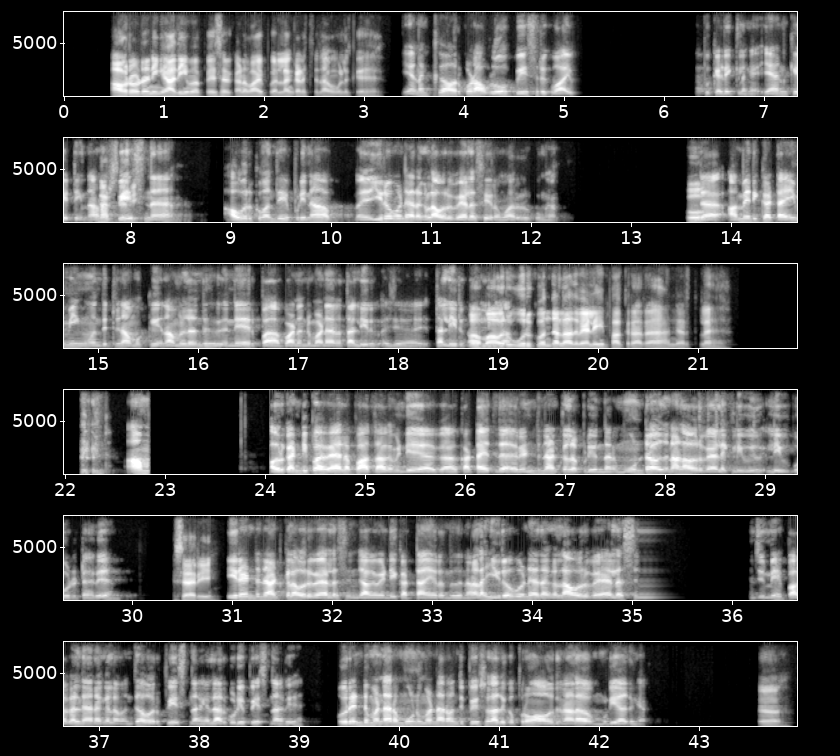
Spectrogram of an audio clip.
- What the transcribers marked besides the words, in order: static; in English: "டைமிங்"; throat clearing; other noise; distorted speech; other background noise; tapping
- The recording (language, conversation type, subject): Tamil, podcast, அந்த நாட்டைச் சேர்ந்த ஒருவரிடமிருந்து நீங்கள் என்ன கற்றுக்கொண்டீர்கள்?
